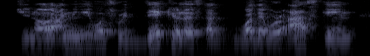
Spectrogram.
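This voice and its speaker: A man with a Salvadoran accent at a moderate pace. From El Salvador. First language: Spanish. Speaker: small business owner. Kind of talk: research interview. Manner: halting, many fillers and repetitions.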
